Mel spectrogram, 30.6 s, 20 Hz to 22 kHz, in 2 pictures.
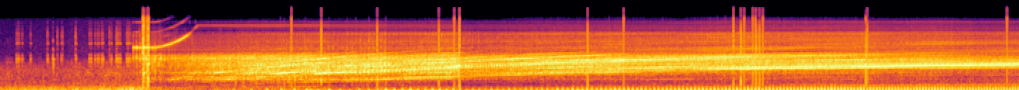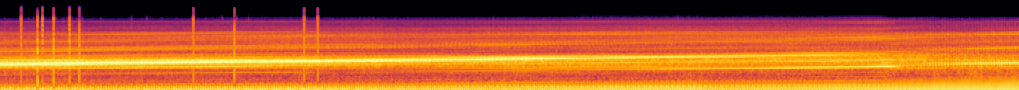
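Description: Electric motor and main rotor of a T-Rex 700 RC helicopter spooling up: a short beep about two seconds in, then a whine that rises steadily in pitch over about ten seconds and keeps creeping higher as the head speed builds, with scattered sharp clicks.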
